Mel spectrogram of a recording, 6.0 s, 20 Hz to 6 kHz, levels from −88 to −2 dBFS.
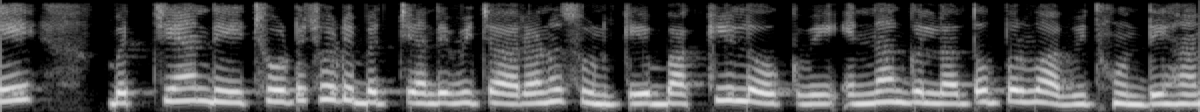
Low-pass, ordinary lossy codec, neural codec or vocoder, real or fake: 5.4 kHz; none; none; real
